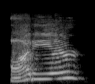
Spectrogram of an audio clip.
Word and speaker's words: Adair: Adair?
